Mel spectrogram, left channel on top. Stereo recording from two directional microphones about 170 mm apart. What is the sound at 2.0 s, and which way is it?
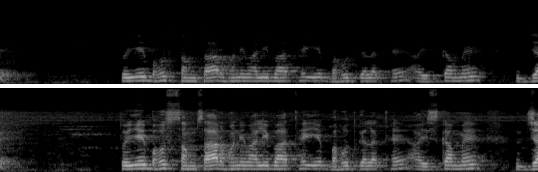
A man's voice, 15° right (ahead or behind).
